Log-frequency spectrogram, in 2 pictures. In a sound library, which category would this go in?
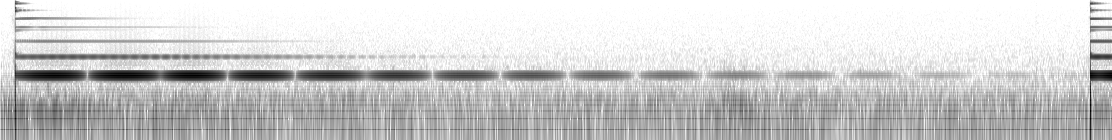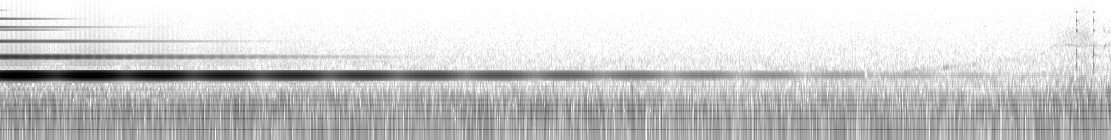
Sound effects > Objects / House appliances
